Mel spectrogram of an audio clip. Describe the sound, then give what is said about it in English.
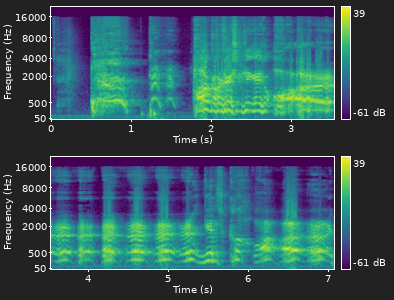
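Vocal throat warm-ups from one person: a rough throat-clearing burst, then a long run of loud wordless groans and hums whose pitch wavers up and down in repeated swells. “Throat warm ups.”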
